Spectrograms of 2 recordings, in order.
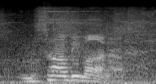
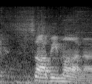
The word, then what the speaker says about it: Nsambimana: Basically most people drop the N, but basically when you're saying it, it's Nsambimana. Huh. And most people are just like Sabimana, and it's like no, it's Nsambimana. Like there's a slight N. You do pronounce the N, it's just tricky to get it there.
